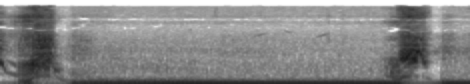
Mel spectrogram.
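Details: Jack Russell Terrier giving two sharp barks about two seconds apart over a constant low electrical hum, with Latvian speech around.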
